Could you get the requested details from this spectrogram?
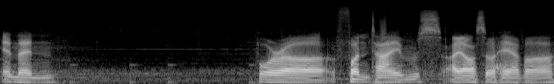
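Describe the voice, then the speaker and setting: Music plays in the background as the speaker delivers a monotone, flat line with long, frequent pauses. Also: man. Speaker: video game let's play commentator. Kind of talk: casual gameplay commentary. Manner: soft-spoken, relaxed.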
